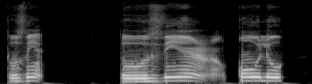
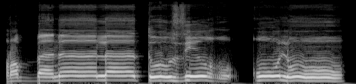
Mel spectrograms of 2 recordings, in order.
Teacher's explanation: Dia terhapus bunyi ghain tu. Tuzir terus jadi ain.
